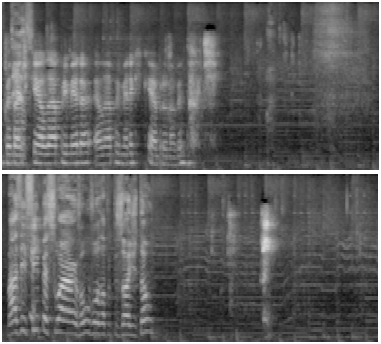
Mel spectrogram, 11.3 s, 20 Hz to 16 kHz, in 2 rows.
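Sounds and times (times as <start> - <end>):
speech: 0.0 - 3.3, 5.8 - 8.1
hiccup: 9.5 - 9.9.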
